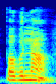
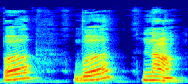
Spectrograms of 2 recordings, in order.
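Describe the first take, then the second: First: Said in the usual way. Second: Very slow, प then व then ना, clearly apart; teacher sounding out each letter of Pawna; syllable by syllable. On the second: Shown as a demonstration. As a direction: split Pawna into its letters for the class. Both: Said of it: "जैसे कि हमने लिखना है पवना".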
